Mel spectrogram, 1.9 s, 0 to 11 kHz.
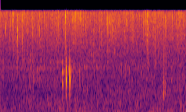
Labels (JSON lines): {"label": "biophony, damselfish", "recorder": "SoundTrap 500"}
